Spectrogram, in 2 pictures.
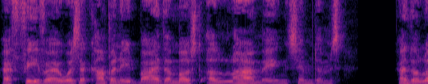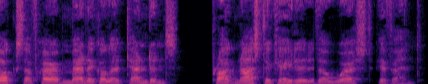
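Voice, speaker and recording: A man reading classic literature as a dramatic audiobook narrator, formal, measured and earnest. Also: fairly high pitch, a little mellow.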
